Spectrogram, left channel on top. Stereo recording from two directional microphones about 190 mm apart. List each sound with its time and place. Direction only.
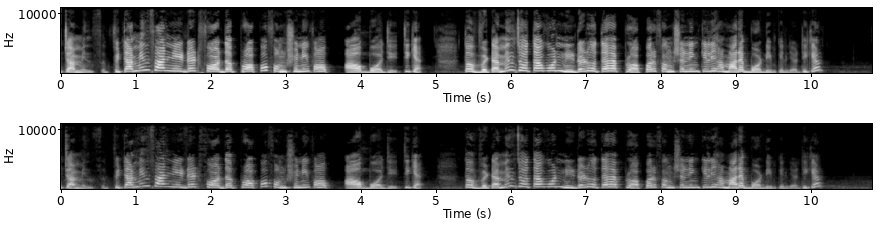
0.0 s speech: 50° left (ahead or behind)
